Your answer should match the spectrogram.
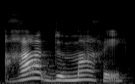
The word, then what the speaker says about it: raz de marée: But be careful, raz de marée, which is a tidal wave. Raz de marée, so the Z of ras is silent.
